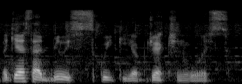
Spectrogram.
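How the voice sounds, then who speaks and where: A man commenting casually on a video game playthrough, tossing in jokes and offhand asides. His pitch swings widely from one line to the next. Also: expressive, brisk, gravelly, a little mellow, faint music behind. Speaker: let's play commentator.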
